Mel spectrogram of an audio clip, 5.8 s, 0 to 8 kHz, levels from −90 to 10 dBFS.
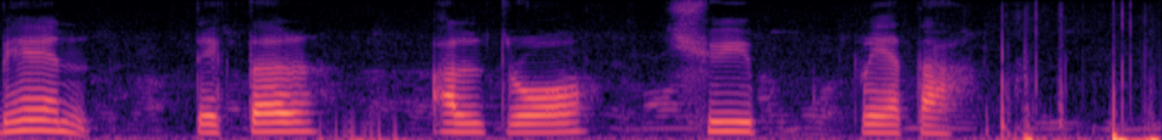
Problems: none marked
